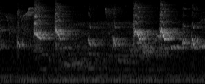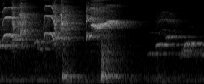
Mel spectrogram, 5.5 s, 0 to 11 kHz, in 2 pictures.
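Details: White-rumped shama singing at a bird song contest festival on 26 November 2023, first-place winner; varied loud phrases of whistles, harsh squawky notes and rapid chirps with short pauses, a faint low hum beneath.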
